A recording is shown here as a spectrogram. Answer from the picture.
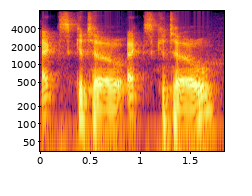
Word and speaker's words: exito: recommend command or entrust exito excuse me EXO EXO Accent on the first syllable Rouse arouse incite stimulate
